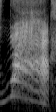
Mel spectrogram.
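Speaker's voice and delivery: high loud yell while falling. Retold or imitated. Bruce jumping off the tower, yelling. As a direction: yell as you drop.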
